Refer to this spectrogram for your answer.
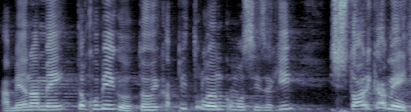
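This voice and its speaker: A man's high-pitched voice comes through over noticeable background noise. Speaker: pastor. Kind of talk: sermon. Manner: fast.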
